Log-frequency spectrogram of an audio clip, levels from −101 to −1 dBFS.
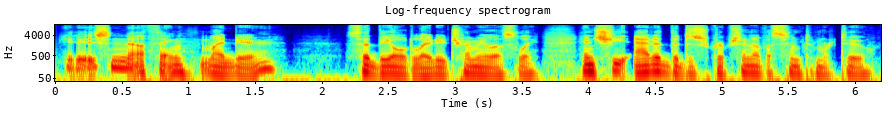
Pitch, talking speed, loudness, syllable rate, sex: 85 Hz, 195 wpm, -20 LUFS, 5.6 syllables/s, male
